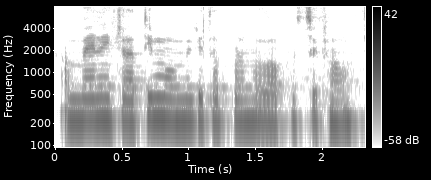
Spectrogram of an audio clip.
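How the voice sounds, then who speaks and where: A young woman talking softly and defensively with her boyfriend in a casual phone chat. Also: mid-range voice, monotone, vocal fry, dull audio, slight background noise. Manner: quick, defensive, speaks softly. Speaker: girlfriend on a phone call.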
